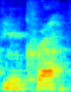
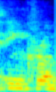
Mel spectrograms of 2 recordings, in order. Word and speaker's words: Incra: The kind of brand name that everyone knows them by are Incra, that's I-N-C-R-A. I think I got the pronunciation of that one right at least.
